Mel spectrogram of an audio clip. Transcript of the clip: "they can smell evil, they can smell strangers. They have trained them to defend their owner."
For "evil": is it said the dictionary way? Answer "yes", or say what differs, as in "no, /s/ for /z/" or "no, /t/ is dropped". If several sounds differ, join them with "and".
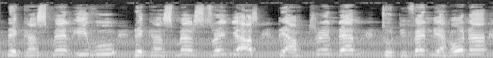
yes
